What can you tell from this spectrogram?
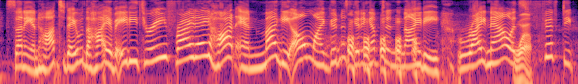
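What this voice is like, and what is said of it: Forced radio announcer voice. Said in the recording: “radio voice ... my radio voice ... A little forced ... that is different”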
